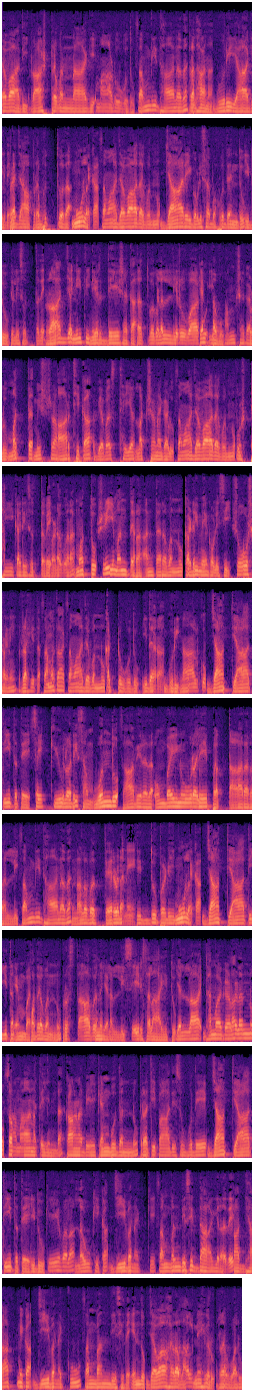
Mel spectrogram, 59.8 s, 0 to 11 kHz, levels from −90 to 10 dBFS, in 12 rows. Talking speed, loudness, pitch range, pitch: 65 wpm, -17 LUFS, 90-110 Hz, 100 Hz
